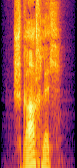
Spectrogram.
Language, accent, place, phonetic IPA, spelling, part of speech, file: German, Germany, Berlin, [ˈʃpʁaːxlɪç], sprachlich, adjective, De-sprachlich.ogg
- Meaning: language; linguistic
